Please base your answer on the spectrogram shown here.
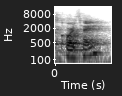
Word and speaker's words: Corta: from all right uh my name is corte that's c-o-r-t-a make sure you get it right and pronounce the right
